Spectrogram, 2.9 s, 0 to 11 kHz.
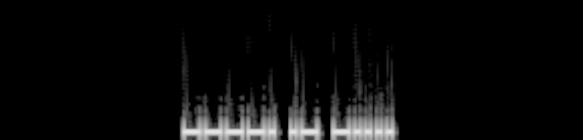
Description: Morse code, heard as a keyed tone, about 44 wpm, 700 Hz. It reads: 9A6
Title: Callsign Prefixes for Top 100 DXCC - 45wpm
